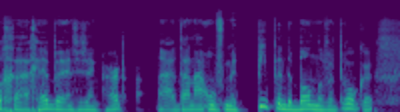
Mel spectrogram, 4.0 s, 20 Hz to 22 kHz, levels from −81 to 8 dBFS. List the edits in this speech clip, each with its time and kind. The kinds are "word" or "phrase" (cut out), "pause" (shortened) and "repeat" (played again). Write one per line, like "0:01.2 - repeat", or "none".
0:01.0 - word

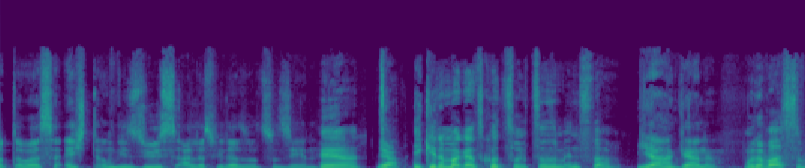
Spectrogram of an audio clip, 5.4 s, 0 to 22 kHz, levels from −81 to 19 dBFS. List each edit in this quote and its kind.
0:02.4 - pause
0:04.2 - pause

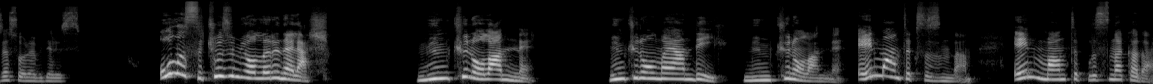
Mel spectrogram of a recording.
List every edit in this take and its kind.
0:07.4 - pause
0:08.5 - pause

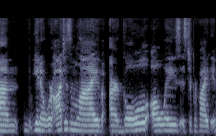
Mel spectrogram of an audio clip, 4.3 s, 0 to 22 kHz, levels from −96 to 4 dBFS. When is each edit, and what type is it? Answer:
0:02.1 - word

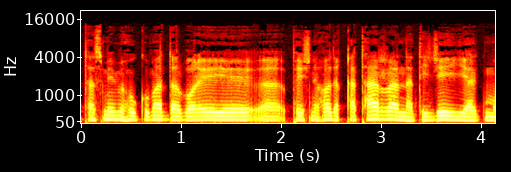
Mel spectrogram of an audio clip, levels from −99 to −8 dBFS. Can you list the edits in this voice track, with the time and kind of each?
none

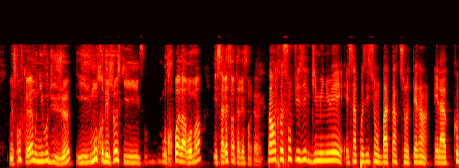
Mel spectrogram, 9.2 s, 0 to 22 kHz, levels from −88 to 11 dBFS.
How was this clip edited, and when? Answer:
0:01.5 - pause

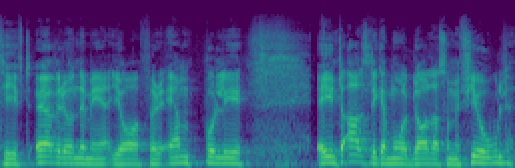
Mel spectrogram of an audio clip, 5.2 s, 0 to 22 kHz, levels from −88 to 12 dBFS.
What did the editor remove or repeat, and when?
none

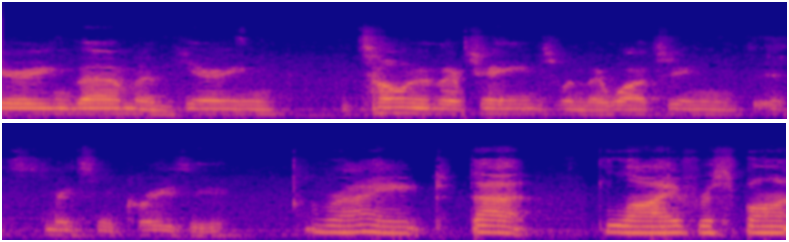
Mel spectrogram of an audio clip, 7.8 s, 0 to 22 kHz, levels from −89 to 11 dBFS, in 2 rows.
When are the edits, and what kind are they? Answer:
0:01.4 - pause
0:02.3 - word
0:03.7 - word
0:04.1 - word
0:06.2 - pause

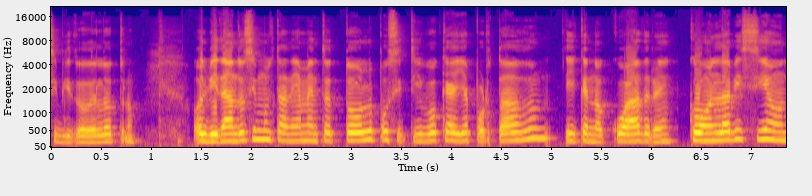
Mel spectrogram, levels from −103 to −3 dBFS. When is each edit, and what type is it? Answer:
0:06.3 - pause

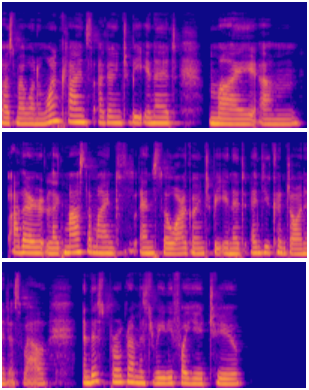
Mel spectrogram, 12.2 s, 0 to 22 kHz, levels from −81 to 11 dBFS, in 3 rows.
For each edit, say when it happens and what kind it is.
0:04.1 - pause

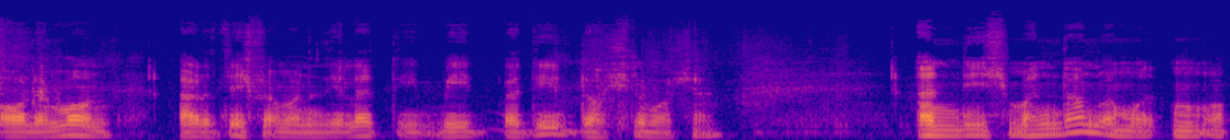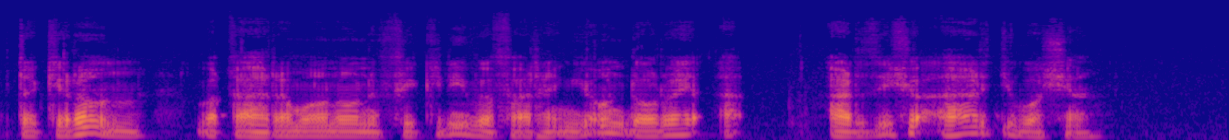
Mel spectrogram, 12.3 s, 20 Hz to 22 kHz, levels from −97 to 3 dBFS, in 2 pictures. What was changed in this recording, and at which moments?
none

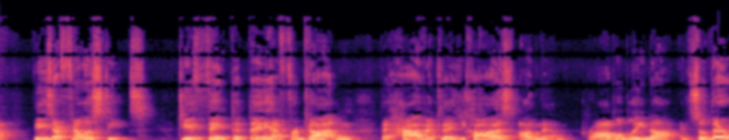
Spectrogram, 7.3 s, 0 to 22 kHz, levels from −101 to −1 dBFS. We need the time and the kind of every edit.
0:04.6 - word
0:05.8 - pause

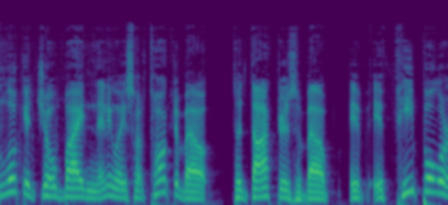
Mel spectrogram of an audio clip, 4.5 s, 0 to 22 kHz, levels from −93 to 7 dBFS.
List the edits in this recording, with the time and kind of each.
0:02.2 - pause

